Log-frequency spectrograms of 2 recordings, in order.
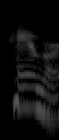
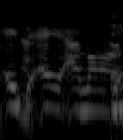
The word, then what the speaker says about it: HAMR: It But doesn't help me much at all, but I did learn that it's pronounced hammer, not like the way I was saying HAMR for quite some time.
